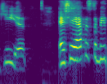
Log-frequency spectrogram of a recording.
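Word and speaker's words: Gia: prince it looks like it's jia but it's pronounced gea and she happens to be the wife to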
